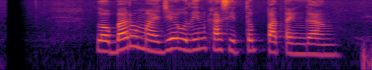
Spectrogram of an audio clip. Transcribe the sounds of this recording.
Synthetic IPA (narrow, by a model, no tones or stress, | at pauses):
lɔbaɾumad͡ʒəulɪnkasit̪ʊpːat̪ɛŋɡaŋ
